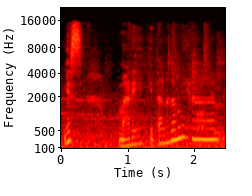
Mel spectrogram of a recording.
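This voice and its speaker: A woman's voice: sits high, sing-song, normal speed, over loud music. A woman in her forties vlogging casually from a hospital, chatting and slipping into broken English. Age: 40s. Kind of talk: casual vlog chat. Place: hospital lobby and clinic rooms. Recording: echoey room, distant mic, loud background noise.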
